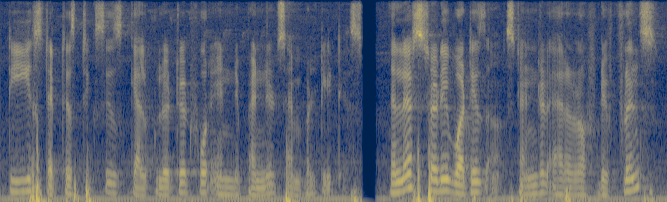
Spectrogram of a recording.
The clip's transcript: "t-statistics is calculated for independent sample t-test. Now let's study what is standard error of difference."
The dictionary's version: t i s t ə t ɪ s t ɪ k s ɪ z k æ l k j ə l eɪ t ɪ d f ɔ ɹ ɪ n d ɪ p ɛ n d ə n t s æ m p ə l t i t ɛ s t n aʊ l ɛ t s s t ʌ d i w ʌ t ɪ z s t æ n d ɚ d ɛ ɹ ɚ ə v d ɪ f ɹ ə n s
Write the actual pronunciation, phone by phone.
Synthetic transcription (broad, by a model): t i s t ə t ɪ s t ɪ k s ɪ z k æ l k j ə l eɪ t ɪ d f ɔ ɹ ɪ n d ɪ p ɛ n d ə n t s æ m p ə l t i t ɛ s t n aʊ l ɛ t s s t ʌ d i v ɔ t ɪ z s t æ n d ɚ d ɛ ɹ ɚ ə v d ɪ f ɹ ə n s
